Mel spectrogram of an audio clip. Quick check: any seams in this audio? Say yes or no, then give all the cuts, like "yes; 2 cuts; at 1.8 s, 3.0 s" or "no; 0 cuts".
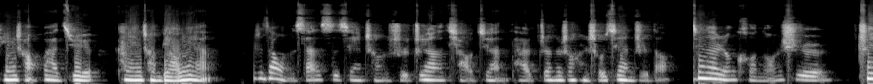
no; 0 cuts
